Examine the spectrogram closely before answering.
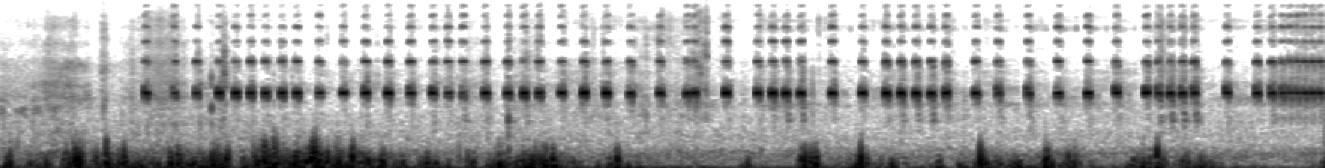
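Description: A handheld metal finder buzzes in rapid, high chirps.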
